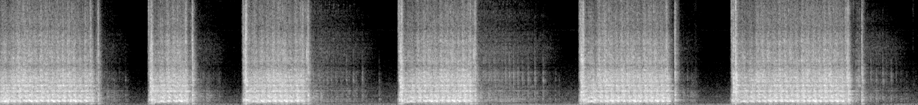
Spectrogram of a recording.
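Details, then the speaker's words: Diesel with the microphone right under the starter: six even bursts of starter whir, each cranking about a second then winding down cleanly; normal starter cranking and spin-down. "I'm going to put the camera right under the starter. And you'll hear what it sounds like when it cranks and when it spins down."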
